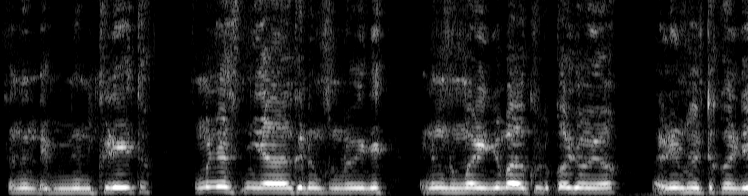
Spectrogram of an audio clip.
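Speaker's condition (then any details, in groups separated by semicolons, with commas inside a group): Brain lesion disability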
